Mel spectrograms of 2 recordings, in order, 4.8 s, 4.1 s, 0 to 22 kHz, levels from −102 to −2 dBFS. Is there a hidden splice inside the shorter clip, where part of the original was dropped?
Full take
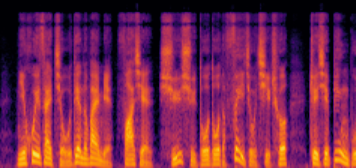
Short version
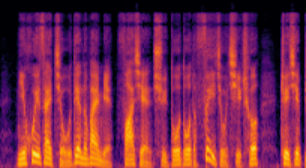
yes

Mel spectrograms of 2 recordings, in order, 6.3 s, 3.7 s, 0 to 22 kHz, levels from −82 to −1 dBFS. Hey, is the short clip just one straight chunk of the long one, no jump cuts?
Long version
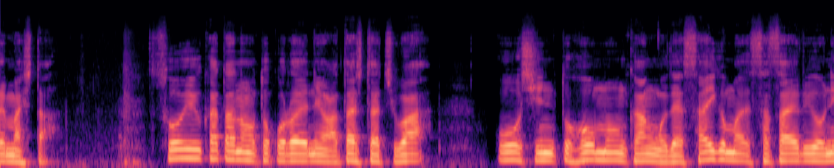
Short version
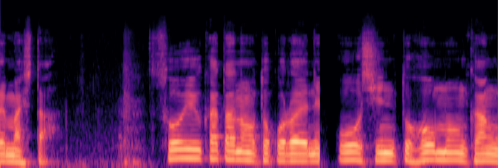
no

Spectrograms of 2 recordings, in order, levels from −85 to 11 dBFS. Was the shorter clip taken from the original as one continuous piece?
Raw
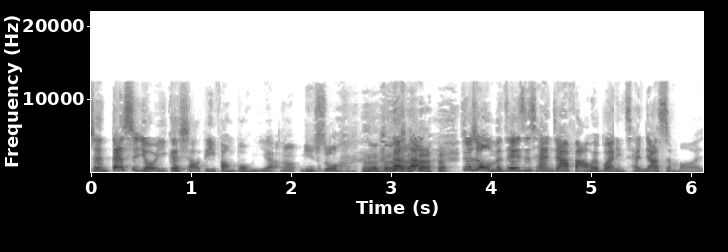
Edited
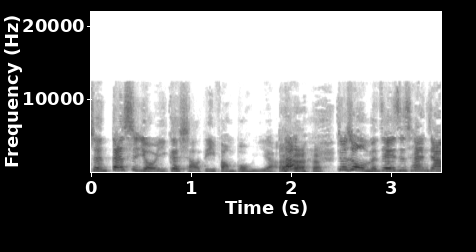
no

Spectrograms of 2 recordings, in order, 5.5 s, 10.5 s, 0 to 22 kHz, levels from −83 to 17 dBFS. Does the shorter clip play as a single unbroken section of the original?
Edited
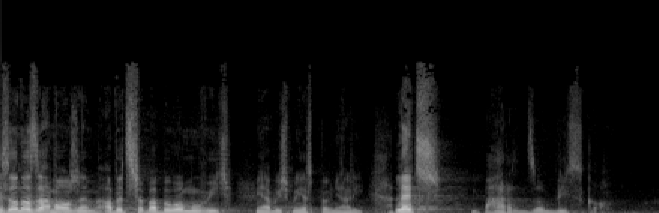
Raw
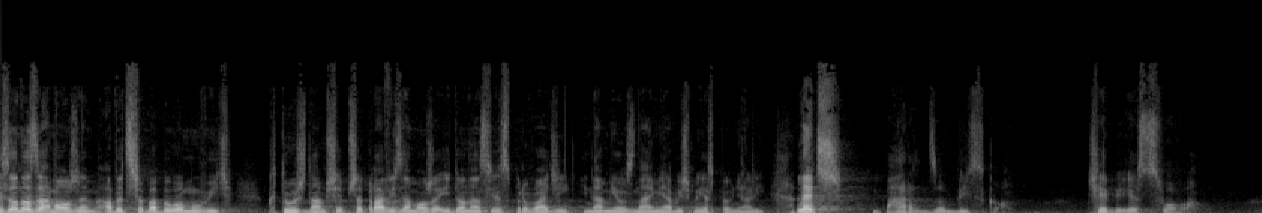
no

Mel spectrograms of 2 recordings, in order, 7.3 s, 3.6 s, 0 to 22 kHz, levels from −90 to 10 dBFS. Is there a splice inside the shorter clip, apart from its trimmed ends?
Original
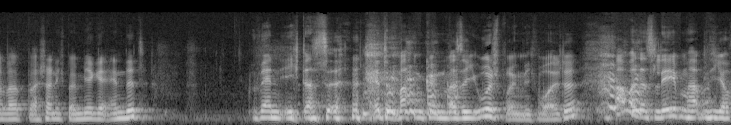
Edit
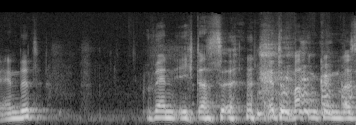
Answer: no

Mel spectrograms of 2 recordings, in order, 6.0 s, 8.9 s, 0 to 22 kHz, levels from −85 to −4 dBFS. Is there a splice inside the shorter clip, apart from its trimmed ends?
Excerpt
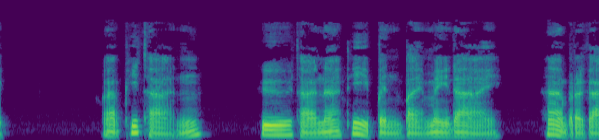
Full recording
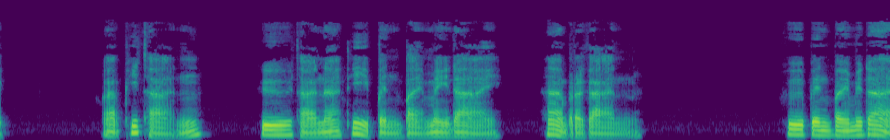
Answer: no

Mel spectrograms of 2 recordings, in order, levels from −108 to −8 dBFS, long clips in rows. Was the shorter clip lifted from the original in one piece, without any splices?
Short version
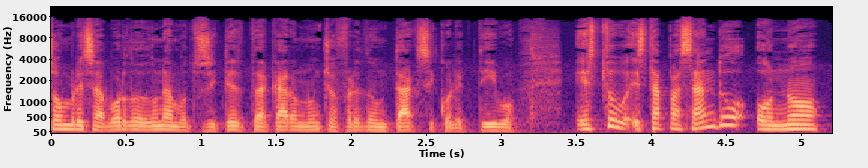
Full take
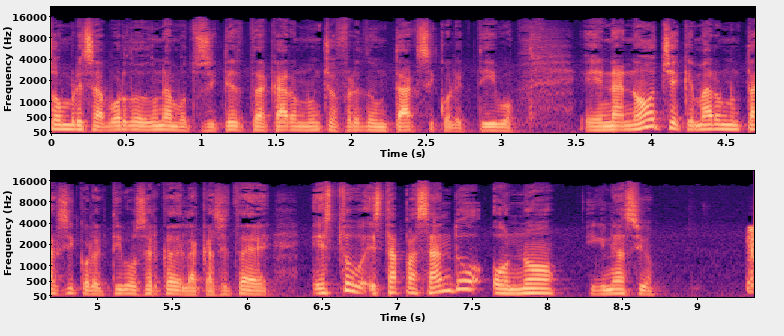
no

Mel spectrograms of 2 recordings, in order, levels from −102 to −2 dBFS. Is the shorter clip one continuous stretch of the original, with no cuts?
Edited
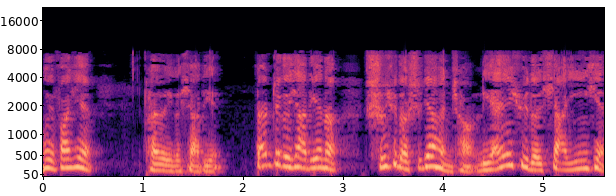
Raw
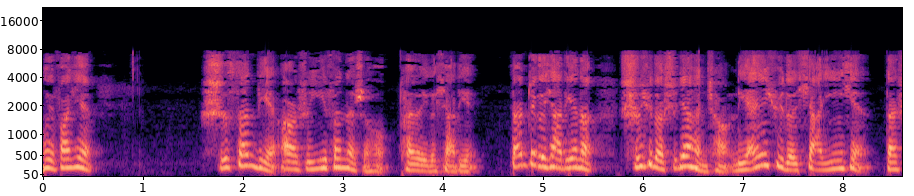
no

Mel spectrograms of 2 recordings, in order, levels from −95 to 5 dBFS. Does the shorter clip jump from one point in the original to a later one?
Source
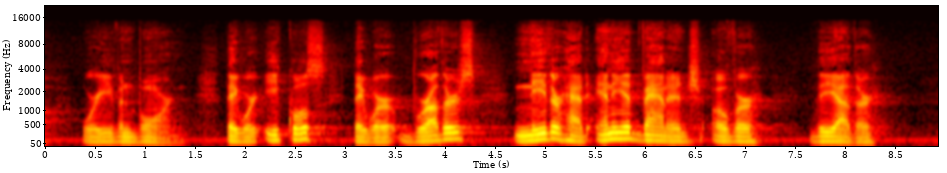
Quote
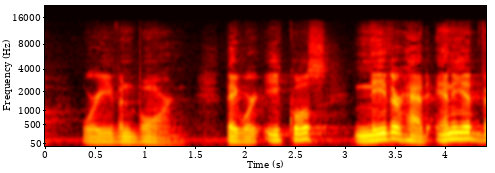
yes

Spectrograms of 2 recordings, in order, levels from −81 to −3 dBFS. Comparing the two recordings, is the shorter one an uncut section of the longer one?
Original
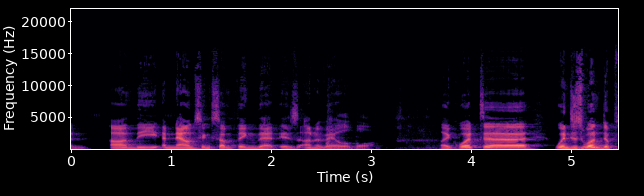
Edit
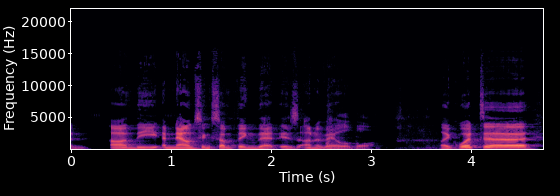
yes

